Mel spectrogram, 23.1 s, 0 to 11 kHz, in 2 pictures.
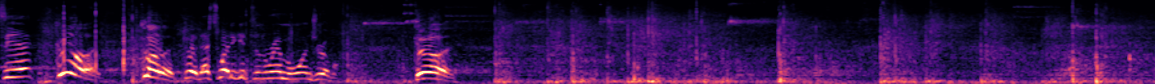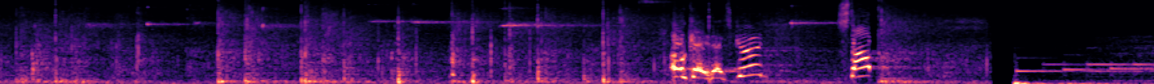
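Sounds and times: basketballs bouncing on hardwood: 0.3 - 21.5
sneaker squeaks: 1.3 - 21.5.

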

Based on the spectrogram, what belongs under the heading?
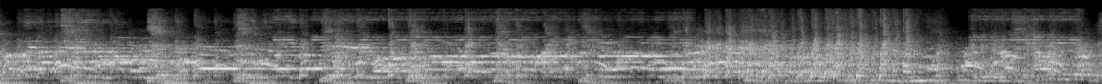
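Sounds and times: barrel drums beating: 0.0 - 11.0
crowd: 0.0 - 11.0.

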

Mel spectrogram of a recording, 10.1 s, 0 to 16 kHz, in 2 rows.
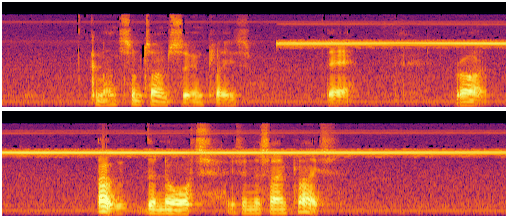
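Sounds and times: electric buzzer steady tone: 2.7 - 10.0.

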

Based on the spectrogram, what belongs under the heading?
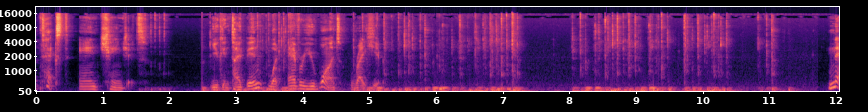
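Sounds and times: computer keyboard typing: 1.6 - 7.4, 8.0 - 11.4.

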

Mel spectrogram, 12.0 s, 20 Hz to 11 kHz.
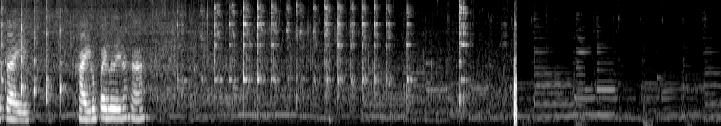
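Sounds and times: metal spoon clinking ceramic bowl: 2.9 - 8.6.

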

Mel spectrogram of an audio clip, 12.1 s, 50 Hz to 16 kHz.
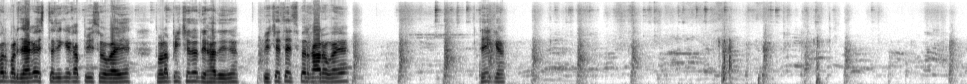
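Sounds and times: faint voices: 0.0 - 12.0
plastic busts clicking and knocking: 2.2 - 12.0.

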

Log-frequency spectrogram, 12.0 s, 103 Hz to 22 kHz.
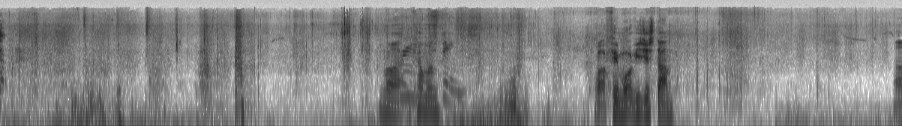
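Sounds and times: footsteps crunching on shells: 1.6 - 11.6.

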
